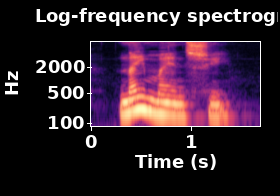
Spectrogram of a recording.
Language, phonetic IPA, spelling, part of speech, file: Ukrainian, [nɐi̯ˈmɛnʃei̯], найменший, adjective, Uk-найменший.ogg
- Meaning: superlative degree of мали́й (malýj): smallest, least; youngest (of siblings)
